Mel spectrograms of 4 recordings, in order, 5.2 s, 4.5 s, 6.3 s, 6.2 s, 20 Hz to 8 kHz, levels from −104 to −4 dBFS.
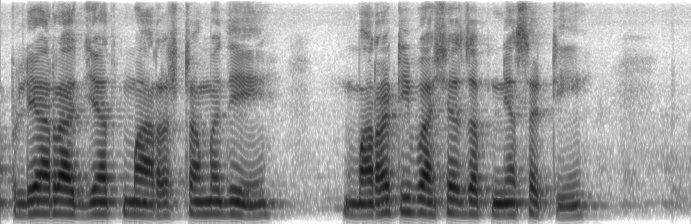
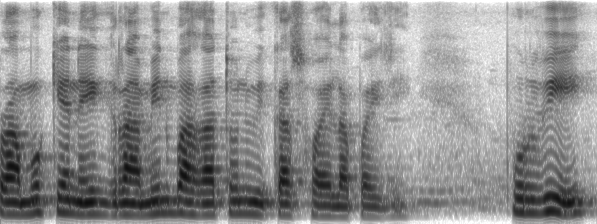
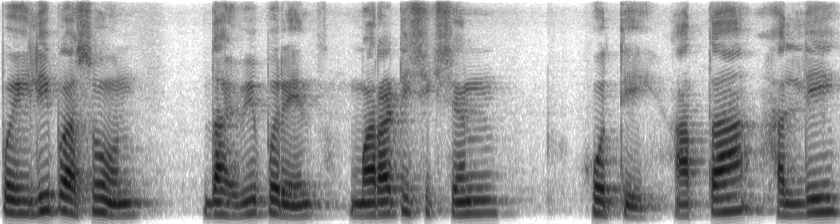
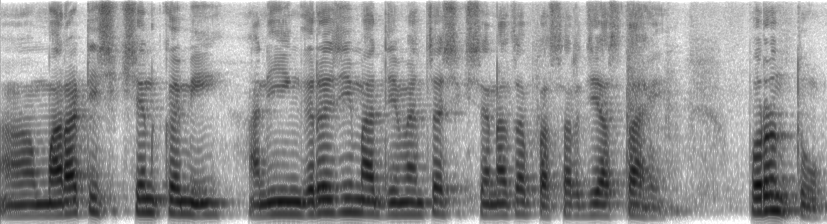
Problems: constant background noise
